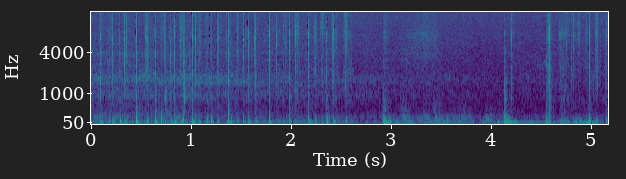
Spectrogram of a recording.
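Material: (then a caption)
Plastic. Fingernails tap and scratch a small white plastic eye drop bottle with a label and liquid inside. A rapid run of dull, clicky taps fills the first half, then a quieter stretch of soft scratching follows, broken by a few sharper taps near the end.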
